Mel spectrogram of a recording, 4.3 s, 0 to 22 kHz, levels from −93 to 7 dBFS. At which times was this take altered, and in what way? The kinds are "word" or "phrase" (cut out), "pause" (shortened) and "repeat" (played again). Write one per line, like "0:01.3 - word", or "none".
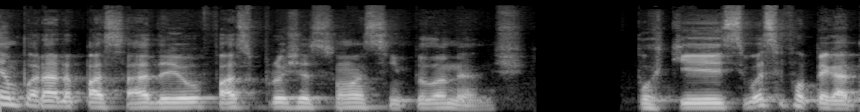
none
